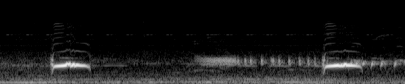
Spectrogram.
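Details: Zebra dove of the Sumbawa type, described as rare and in full loud voice, sings two strong slurred coos about three seconds apart, linked by a soft, fast quavering trill of staccato notes.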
